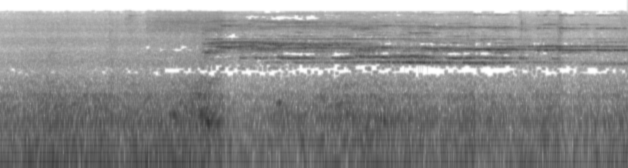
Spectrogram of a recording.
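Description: Passenger express train pulling slowly out of the station, heard from on board: a steady rumble of wheels on rails, joined about two seconds in by a high metallic squealing from the wheels.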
